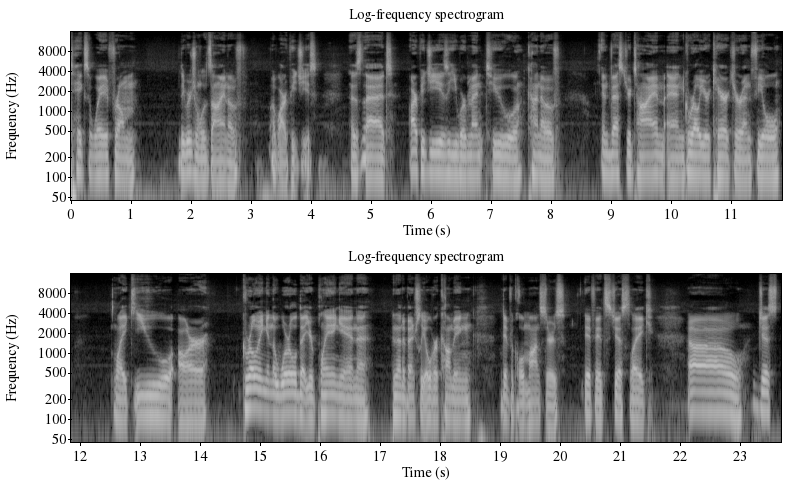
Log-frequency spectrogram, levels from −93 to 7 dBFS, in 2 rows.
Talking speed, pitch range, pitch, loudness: 125 wpm, 100-115 Hz, 105 Hz, -22 LUFS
